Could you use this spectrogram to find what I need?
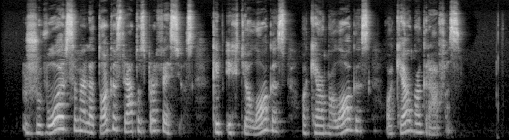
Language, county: Lithuanian, Vilnius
